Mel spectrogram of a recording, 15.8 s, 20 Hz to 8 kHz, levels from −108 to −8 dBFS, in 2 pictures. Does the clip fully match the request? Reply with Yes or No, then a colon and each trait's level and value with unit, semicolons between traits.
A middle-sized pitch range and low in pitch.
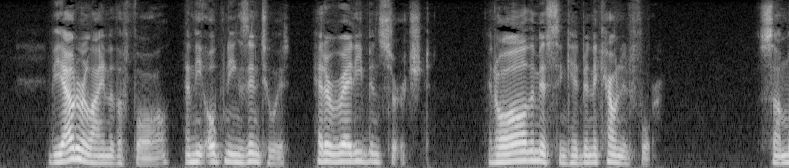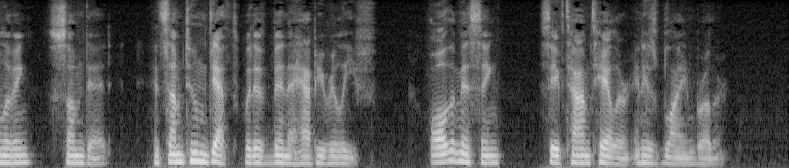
Yes: average, 3.5 semitones; low, 125 Hz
